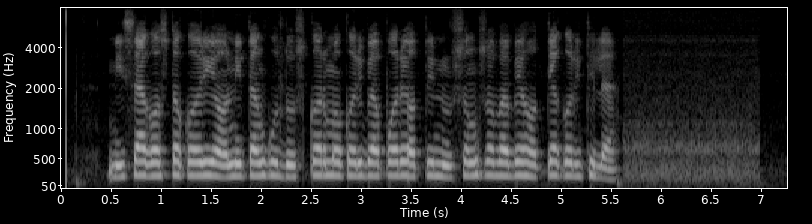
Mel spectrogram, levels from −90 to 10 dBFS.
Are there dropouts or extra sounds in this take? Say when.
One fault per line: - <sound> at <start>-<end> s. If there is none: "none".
none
